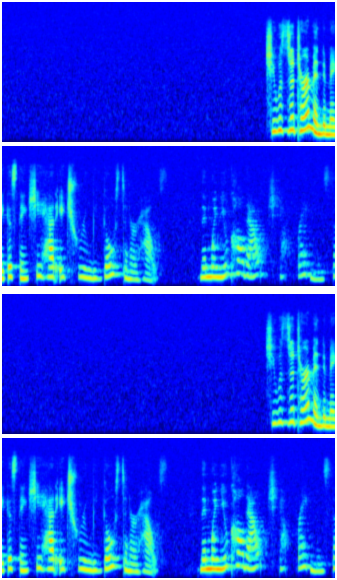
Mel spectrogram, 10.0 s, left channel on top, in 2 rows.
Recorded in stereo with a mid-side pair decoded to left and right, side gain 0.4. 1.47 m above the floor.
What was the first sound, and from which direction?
A woman speaking, 55° left.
